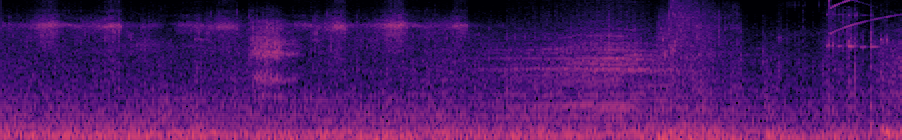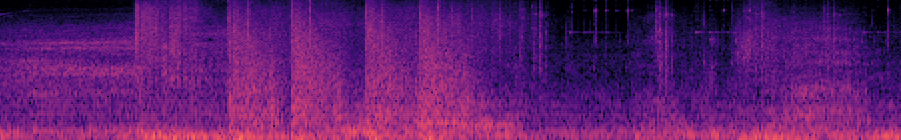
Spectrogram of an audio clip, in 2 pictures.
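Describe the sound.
Pistol gunshots in a zombie video game: a few sharp, noisy cracks burst out in the second half over a dense, busy game soundscape with steady background rumble.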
